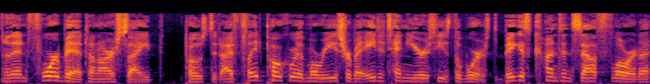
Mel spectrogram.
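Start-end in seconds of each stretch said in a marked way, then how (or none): none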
